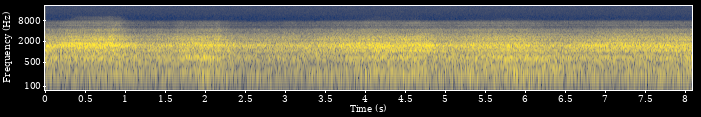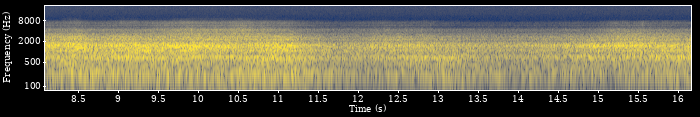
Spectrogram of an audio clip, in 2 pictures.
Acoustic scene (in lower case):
street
